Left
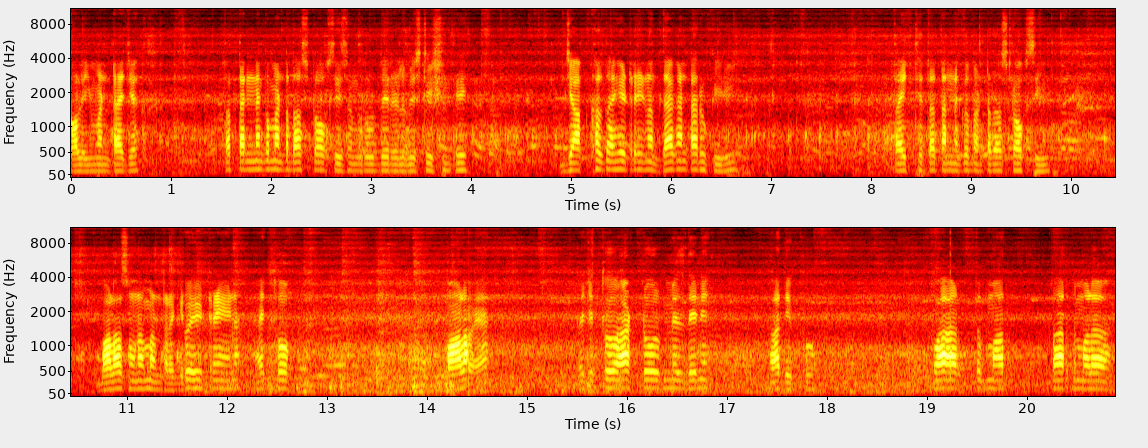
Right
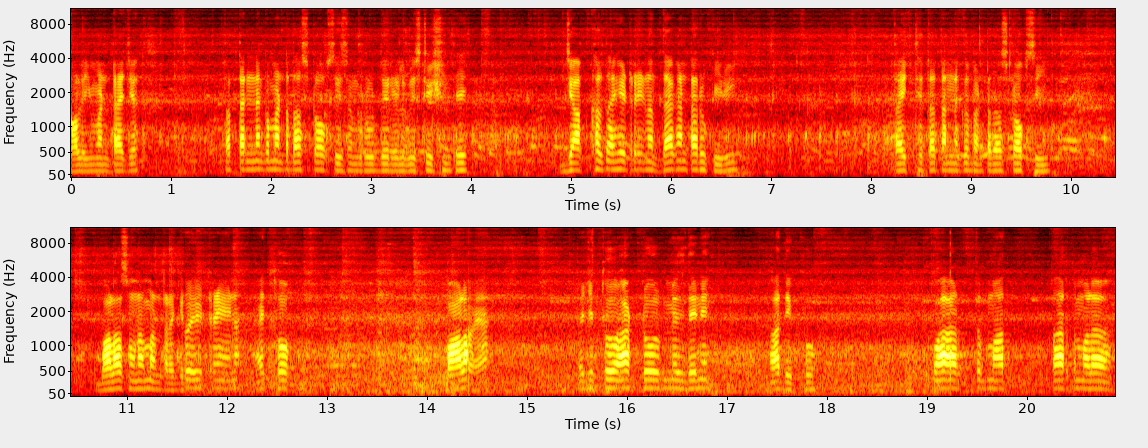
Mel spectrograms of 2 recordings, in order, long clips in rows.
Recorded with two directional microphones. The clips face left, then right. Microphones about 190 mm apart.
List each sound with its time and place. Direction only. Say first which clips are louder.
0.0 s speech: even; 10° right (ahead or behind)
4.9 s speech: even; 10° right (ahead or behind)
8.2 s speech: even; 5° right (ahead or behind); by 9.7 s 25° right (ahead or behind)
10.8 s speech: even; 5° right (ahead or behind)
14.2 s speech: right 1 dB; 15° right (ahead or behind)
15.5 s speech: right 1 dB; 20° right (ahead or behind); by 17.7 s 5° right (ahead or behind)
19.0 s speech: even; 5° right (ahead or behind)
